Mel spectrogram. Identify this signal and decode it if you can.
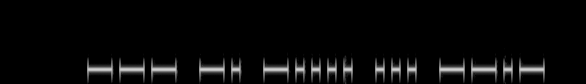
Morse code, heard as a keyed tone, about 16 wpm, 700 Hz. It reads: ON6SQ
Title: DXCC-100 Call Signs - 5 Characters - Repeated 3x - 15wpm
